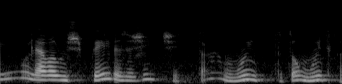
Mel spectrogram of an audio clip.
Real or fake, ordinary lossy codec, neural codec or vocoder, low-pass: real; none; none; none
